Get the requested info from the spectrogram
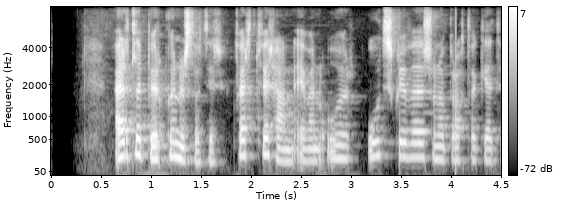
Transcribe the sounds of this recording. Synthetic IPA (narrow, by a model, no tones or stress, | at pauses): ɛɾt̪lapjœɾkʏnːʏst̪ɔht̪ɪɾ̥kʰvɛr̥t̪fɪɾ̥hanːʔɛ̰vhanuːt̪skɾɪːvaðɪsvɔːnapɾawht̪acɛːt̪ɪ̥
